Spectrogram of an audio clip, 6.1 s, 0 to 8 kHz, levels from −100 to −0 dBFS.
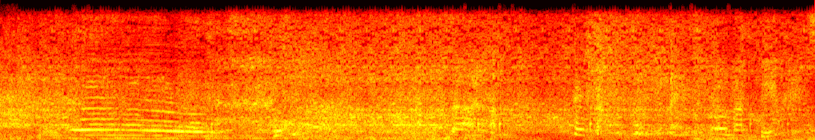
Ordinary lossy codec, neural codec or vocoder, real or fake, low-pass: Opus, 32 kbps; codec, 16 kHz, 1.1 kbps, Voila-Tokenizer; fake; 7.2 kHz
